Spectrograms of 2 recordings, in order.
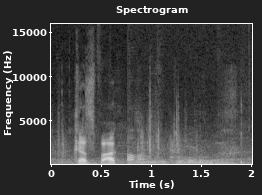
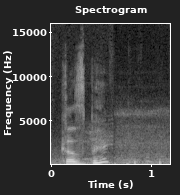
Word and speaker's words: Czapek: Czapek. Czapek. C'est Czapek.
